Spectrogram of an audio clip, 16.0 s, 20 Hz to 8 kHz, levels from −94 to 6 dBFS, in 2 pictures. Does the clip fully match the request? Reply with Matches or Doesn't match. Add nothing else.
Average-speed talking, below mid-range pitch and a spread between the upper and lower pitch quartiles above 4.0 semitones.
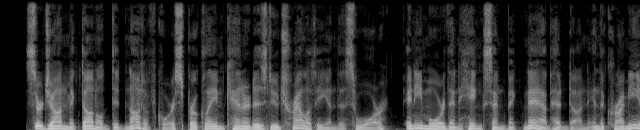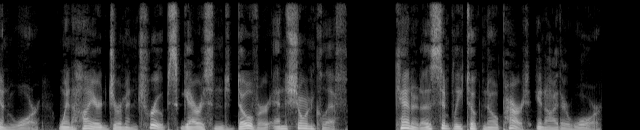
Matches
